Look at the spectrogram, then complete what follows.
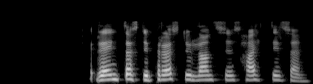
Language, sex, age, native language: Icelandic, female, 40-49, Icelandic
